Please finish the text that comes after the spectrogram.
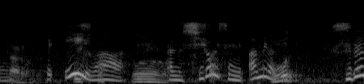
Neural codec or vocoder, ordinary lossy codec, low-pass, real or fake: codec, 24 kHz, 6 kbps, HILCodec; AAC, 48 kbps; 7.2 kHz; fake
